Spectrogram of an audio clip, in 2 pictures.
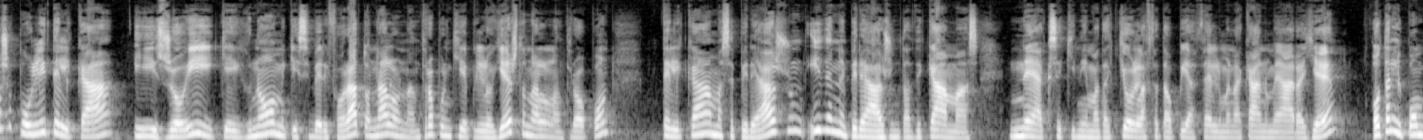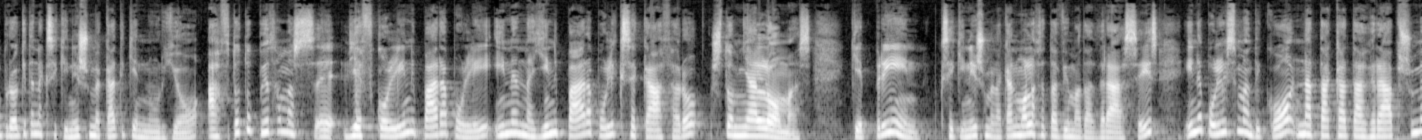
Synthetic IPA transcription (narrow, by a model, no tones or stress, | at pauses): oso̞po̞lit̪e̞likɐ | izo̞ice̞iɣno̞mice̞isimbe̞ɾifo̞ɾɐt̪o̞nɐlo̞nɐnθɾo̞po̞ŋce̞iepilo̞ʝe̞st̪o̞nɐlo̞nɐnθɾo̞po̞n | t̪e̞likɐmɐse̞piɾe̞ɐzuniðe̞ne̞piɾe̞ɐzunt̪ɐðikɐmɐs | ne̞ɐkse̞cinimɐt̪ɐceo̞lɐːft̪ɐt̪ɐopiɐθe̞lume̞nɐkɐnume̞ɐɾɐʝe | o̞t̪ɐnlipo̞mpɾo̞cit̪e̞nɐkse̞cinisume̞kɐt̪ice̞nuɾʝo̞ɐft̪ot̪o̞ːpio̞θɐmɐzðie̞fko̞linipɐɾɐpo̞liʔine̞nɐʝinipɐɾɐpo̞likse̞kɐθɐɾo̞st̪o̞mɲɐlo̞mɐ̰s | ce̞pɾin | kse̞cinisume̞nɐkɐnumeo̞lɐft̪ɐt̪ɐvimɐt̪ɐðɾɐsisine̞po̞lisimɐnd̪iko̞nɐt̪ɐkɐt̪ɐɣɾɐpsume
